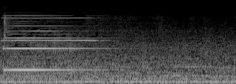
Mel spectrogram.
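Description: Elevator arrival chime: a single ding that rings at once and dies away over about a second as the car reaches the floor, over a steady low hum.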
